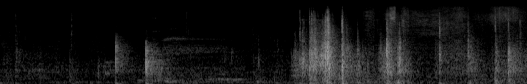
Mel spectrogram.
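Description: Large flipchart paper sheet being lifted and flipped over the top of the easel, rustling and crackling for about two seconds, after a couple of faint knocks.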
